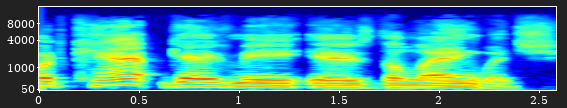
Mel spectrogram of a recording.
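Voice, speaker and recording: This is a man with a Californian accent. His pitch varies an ordinary amount. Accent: Californian American English. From US West Coast, Los Angeles (Watts). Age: 60s. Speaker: social justice advocate, camp alumnus. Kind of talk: interview testimony.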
